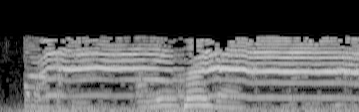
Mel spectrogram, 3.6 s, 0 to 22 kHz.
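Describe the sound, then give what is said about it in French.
A hungry refugee baby, held in its mother's arms just after arriving by pirogue from the Democratic Republic of Congo at the beach of Rumonge, Burundi, about 100 km south of Bujumbura, cries loudly in one long continuous wail that wavers in pitch, briefly dips, then swells again and keeps going to the end. “De la plage de Rumonge, à une centaine de kilomètres au sud de Bujumbura, ce bébé dans les bras de sa maman vient d'accoster d'une pirogue qui vient de la République démocratique voisine.”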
